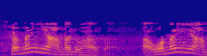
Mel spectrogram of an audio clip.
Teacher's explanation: كان العربي يذهب من الميم من فمن إلى الياء من يعمل مباشرة، يقول فمي فمي، فينتقل من مين لمين، من الميم إلى الياء. أما النون فما يبقى منها إلا إيه؟ غنة في الخيشوم. لكن ما كانوا يمطونها في كلامهم، كان الواحد يقول فمن يعمل هذا، ومن يعمل، ومن، ويمشي على طول.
